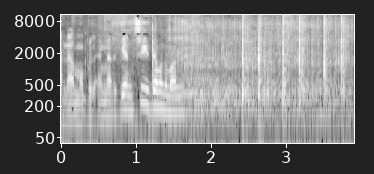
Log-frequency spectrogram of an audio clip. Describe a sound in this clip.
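A toy car is set down on a plywood board.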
